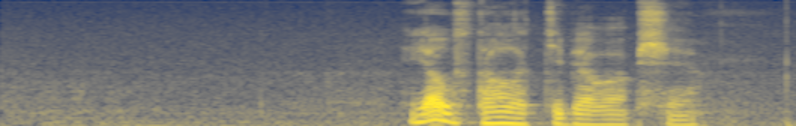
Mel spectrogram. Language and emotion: Russian, sad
